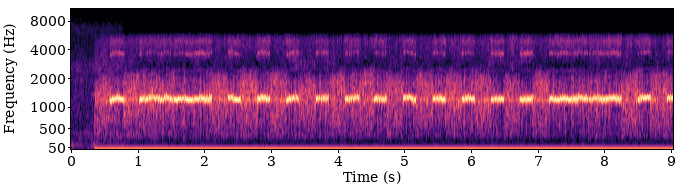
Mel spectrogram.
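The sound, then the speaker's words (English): Radio signal of the Sputnik satellite, an 83-kilogram satellite roughly the size of a basketball: a steady train of short, mid-pitched electronic beeps repeating evenly over a constant wash of static hiss and a low hum, with no voices. “It was the Sputnik actually was just 83 kilo ka, roughly the size of a basketball, and it just did beeping noises.”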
